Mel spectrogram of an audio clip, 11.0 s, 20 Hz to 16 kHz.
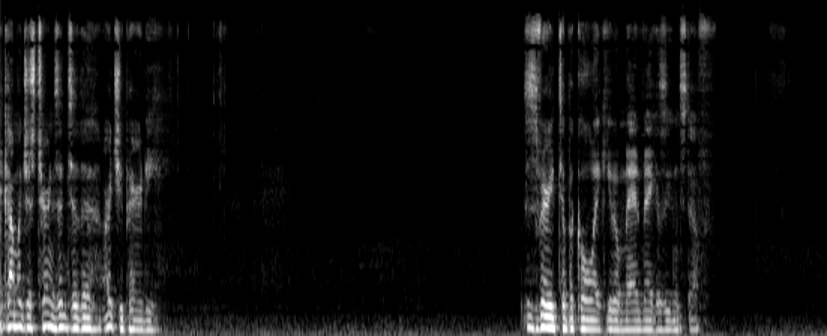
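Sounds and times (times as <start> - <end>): paper rustling: 1.9 - 5.6, 9.8 - 11.0.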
